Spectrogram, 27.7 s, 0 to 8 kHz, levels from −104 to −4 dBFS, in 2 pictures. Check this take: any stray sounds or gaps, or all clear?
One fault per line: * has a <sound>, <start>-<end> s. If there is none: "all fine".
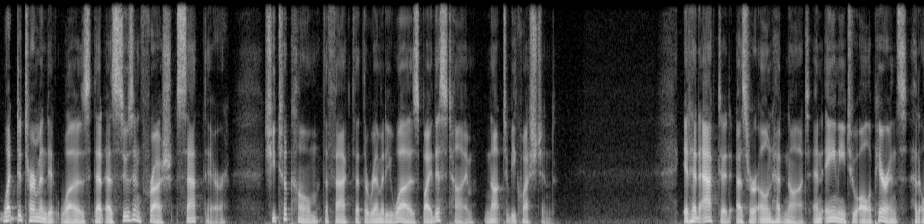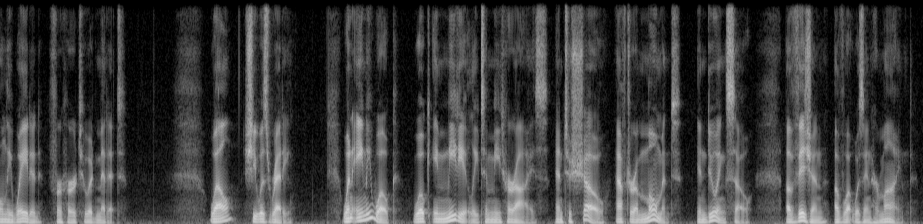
all fine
